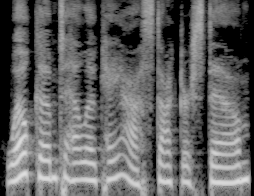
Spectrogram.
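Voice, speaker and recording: A woman's voice: a little high, warm tone. A woman hosting a podcast, opening with a scripted intro and then chatting with an upbeat, encouraging manner. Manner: upbeat and encouraging, quick laughs. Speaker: podcast host.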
